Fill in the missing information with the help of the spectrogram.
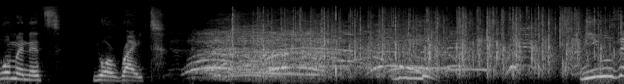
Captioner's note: cheers and applause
